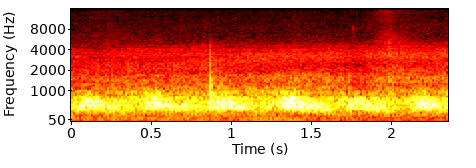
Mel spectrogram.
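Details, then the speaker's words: Fetal heartbeat on a handheld fetal Doppler over the maternal abdomen with coupling gel; fast, regular whooshing pulses about 140 a minute; normal (110–160). "we can see the display there so the fetal heart rate's normally between 110 and 160 out of interest we'll just have a listen on the other side so that's a bit more of a click-clacky sound which suggests that that's more likely closer to the fetal hub"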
